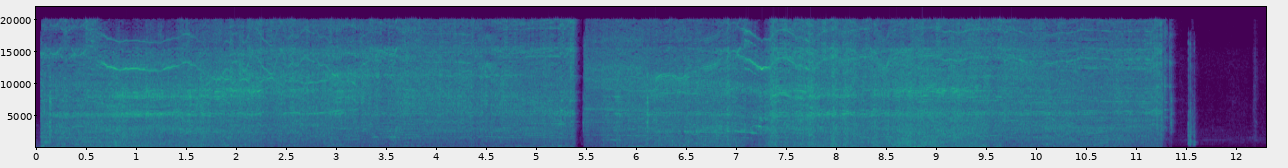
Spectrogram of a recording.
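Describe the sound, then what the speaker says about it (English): A saw rips side tapers along a long wooden board, a loud steady rasping cut that runs almost continuously, pauses briefly once midway, then resumes before stopping near the end. "Now we're going to cut the side tapers from 6 to about 3 inches."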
